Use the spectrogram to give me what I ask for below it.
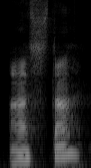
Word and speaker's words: hasta: Okay, the H is silent. In Spanish, okay, so you don't pronounce this as in hombre, you pronounce hombre, and you don't pronounce this H. It is silent. Hasta, hablar.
